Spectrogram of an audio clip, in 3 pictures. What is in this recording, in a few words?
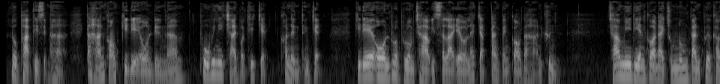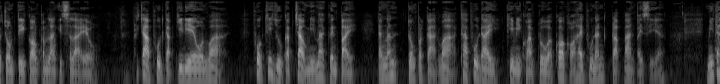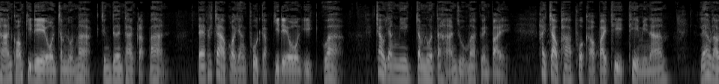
thai central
